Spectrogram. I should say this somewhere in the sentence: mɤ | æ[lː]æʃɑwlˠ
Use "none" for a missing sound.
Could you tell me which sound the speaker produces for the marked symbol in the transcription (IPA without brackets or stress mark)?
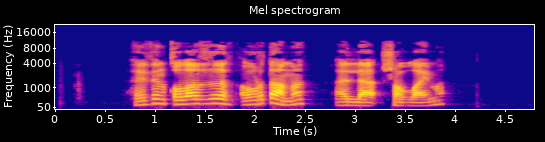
lː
